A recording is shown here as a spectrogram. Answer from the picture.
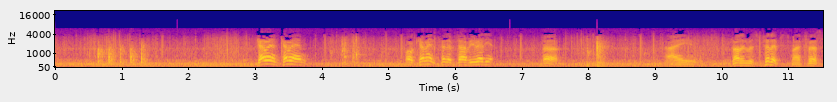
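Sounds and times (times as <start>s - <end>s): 
knocking on the captain's door: 0.6s - 1.4s
speech: 3.0s - 4.5s, 5.2s - 6.7s, 7.3s - 7.7s, 9.2s - 11.5s.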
